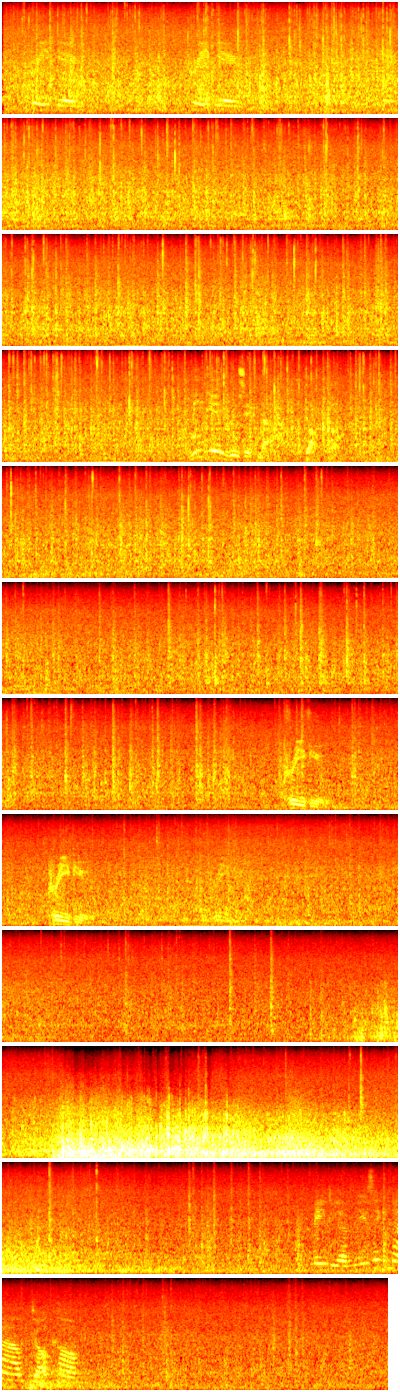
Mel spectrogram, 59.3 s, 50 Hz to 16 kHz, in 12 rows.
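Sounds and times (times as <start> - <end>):
heavy rain in a backyard: 0.0 - 59.2.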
